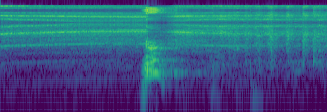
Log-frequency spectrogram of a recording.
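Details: A Great Dane barks once while playing with an RC helicopter, a single deep bark over the constant buzzing whine of the flying toy.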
